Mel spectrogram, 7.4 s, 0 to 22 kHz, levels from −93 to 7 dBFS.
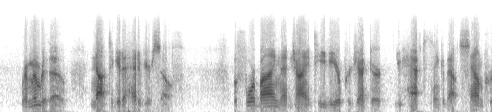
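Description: At 1.92 s a DC step of about -39 dBFS shifts the waveform's zero line, giving a low thump, and the offset then decays away through a 5 Hz high-pass, unlike a click's brief spike.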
